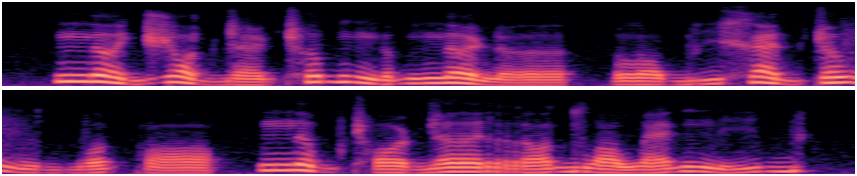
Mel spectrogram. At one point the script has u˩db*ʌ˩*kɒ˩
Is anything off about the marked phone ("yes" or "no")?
yes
